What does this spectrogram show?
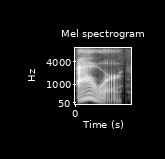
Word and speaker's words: hour: Number five, an hour. H is silent, vowel sound, an.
